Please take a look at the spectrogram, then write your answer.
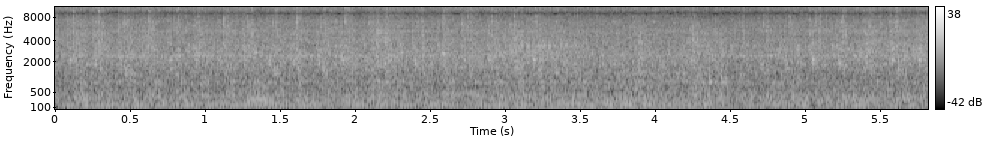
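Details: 1977 Ford Mustang II engine in a 1969 Mustang Mach 1 with bad piston rings, smoking and blowing oil out the breather and exhaust: rough, steady cold idle with a loud, dull knock under the engine roar; bottom-end knock, cause not confirmed.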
